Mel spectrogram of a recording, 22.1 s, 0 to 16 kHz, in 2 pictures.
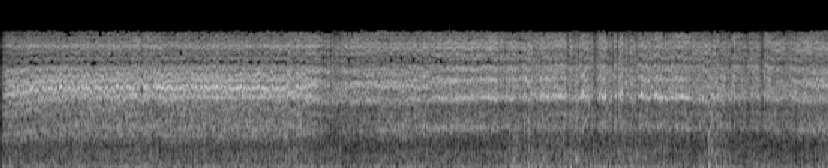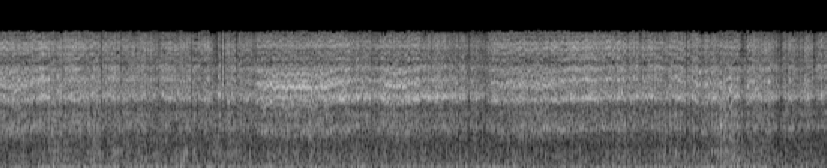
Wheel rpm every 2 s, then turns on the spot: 170, 210, 210, 230, 230, 220, 230, 220, 220, 220, 230.
none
